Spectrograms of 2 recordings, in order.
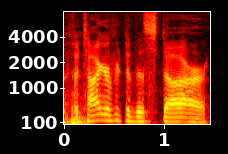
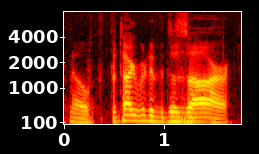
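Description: First: "star" said with a plain st sound, the slip before the correction; "star" with plain st, as the mistaken first take; misspoken word. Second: "Tsar" said as zar with a ts start, fixing the slip; "Tsar" corrected from star, clearly said tsar; corrected word. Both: Real, not acted.

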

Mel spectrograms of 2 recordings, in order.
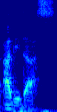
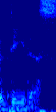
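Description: First: "Adidas" said AD-ee-dass; British pronunciation. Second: "Adidas" said uh-DEE-dus; American pronunciation. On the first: Brit argues for his version, AD-ee-dass "Adidas". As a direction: stress the first syllable of "Adidas". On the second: Brit cites the rival version, uh-DEE-dus "Adidas". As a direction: put the stress on DEE in "Adidas". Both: Shown as a demonstration. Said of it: "rather than Adidas".

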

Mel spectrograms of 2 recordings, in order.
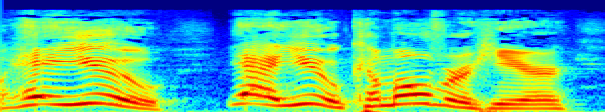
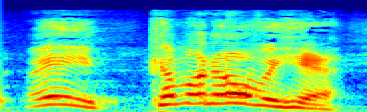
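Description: First: Said in the usual way. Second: High, hailing Brooklyn-Jersey call; Jersey accent. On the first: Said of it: "Whereas if I go". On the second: Shown as a demonstration. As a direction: wave them over in broad Jersey. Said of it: "Brooklyn, New Jersey accent".

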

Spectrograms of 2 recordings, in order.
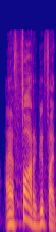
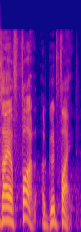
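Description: First: Said in the usual way. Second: Loud triumphant proclamation; proclaiming. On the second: Acted. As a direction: declare it boldly to the crowd. Proclaiming Paul's triumphant words.

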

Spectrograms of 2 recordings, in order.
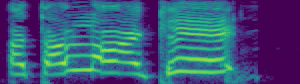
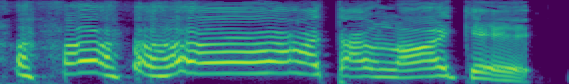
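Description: First: Very high, sulky "I don't like it" with a rising end; mock whiny kid. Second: Much higher, slow, laughing whine of "I don't like it"; mock whiny kid. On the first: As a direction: squeak "I don't like it" like a pouting child. Mocking whiny voice again. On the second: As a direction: drag out "I don't like it" like a sulky kid, chuckling. Mocking whiny voice of the son.

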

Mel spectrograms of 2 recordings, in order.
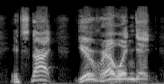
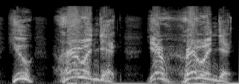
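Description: First: Said in the usual way. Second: High, breathy H in ruined, hruined; Vince McMahon voice. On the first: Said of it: "when you say ruined in Vince McMahon's voice". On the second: Retold or imitated. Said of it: "ruined in Vince McMahon's voice".

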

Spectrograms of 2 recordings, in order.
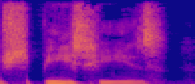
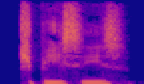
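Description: First: Species slurred as shpishiz. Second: Said in the usual way. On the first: Real, not acted. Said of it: "Are you drunk, [name]?". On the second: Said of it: "I kinda slurred my words there".

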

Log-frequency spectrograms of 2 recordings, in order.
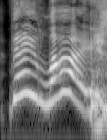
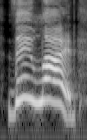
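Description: First: Higher and louder still, lied drawn out; bigger hammed-up lament. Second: High and loud, falling on lied; hammed-up lament. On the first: Kitty's second cry of betrayal, higher louder wail. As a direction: top the first one, wail it. Repeated line, even higher. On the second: Kitty's first cry of betrayal, high loud falling lament. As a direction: mourn it grandly. Repeated line, building.

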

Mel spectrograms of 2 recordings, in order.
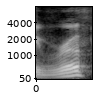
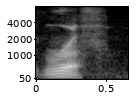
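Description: First: "roof" with a long oo; "roof" rhyming with proof. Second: "roof" with a short vowel, near "ruff"; almost like rough. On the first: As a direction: say "roof" with the vowel of food. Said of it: "when I moved to the Midwest". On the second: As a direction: say "roof" so it nearly rhymes with rough. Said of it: "almost like a rough". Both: Shown as a demonstration.

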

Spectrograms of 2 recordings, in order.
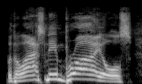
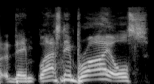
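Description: First: Briles said higher and hit hard; stress on Briles. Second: Said in the usual way. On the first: Shown as a demonstration. Host repeats coach's name to mock it, stress on Briles.

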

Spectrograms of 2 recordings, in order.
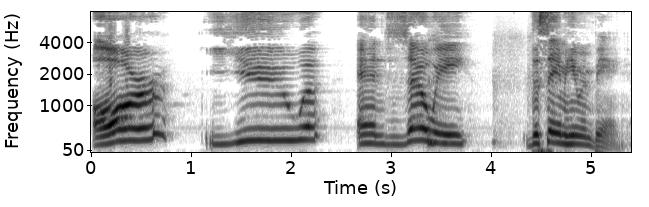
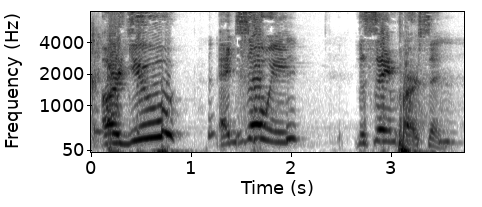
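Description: First: Very slow, stress on "Are", falling end; even slower pointed question. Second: High, slow question with a rising end; slow pointed question. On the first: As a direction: stretch out "Are" and let the question fall. Counselor repeats the question slower. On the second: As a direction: draw each word out, rising at the end. Counselor questions camper pointedly. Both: Acted.

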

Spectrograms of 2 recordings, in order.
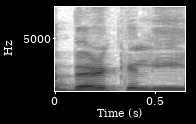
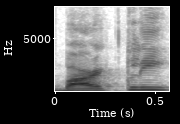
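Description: First: "Berkeley" sounded as BER-klee, not BAR; pronunciation of Berkeley. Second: "Barkley" sounded as BARK-lee; variant pronunciation Barkley. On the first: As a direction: say "Berkeley" with an "er" first vowel. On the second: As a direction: say "Barkley" with an open "ar". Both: Shown as a demonstration. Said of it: "hay unos que los pronuncian Barkley".

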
